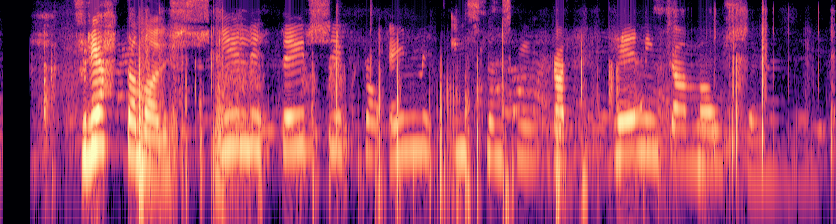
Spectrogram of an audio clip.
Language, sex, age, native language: Icelandic, male, 11, Icelandic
